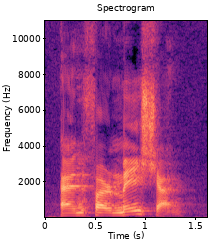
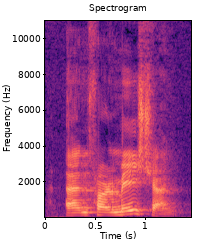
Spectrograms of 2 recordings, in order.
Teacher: Information. Here, may is the stressed syllable.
